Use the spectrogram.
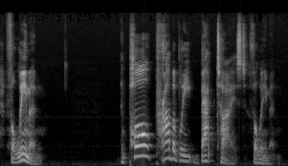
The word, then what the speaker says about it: Philemon: died and is risen paul has friend named pokemon ah there i go again philemon and paul probably baptized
